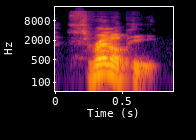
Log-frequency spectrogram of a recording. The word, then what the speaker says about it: Serene LP: Serene LP, like Serenity, but LP, Serene LP.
